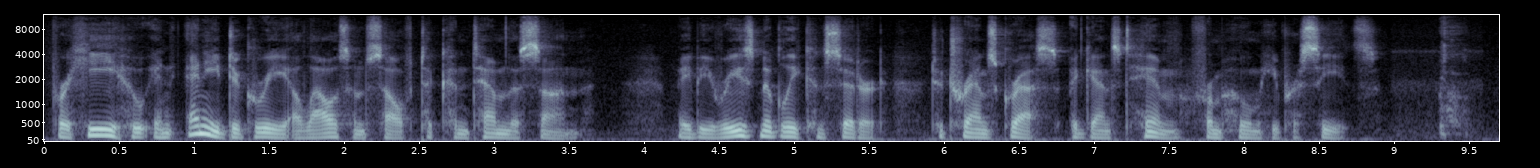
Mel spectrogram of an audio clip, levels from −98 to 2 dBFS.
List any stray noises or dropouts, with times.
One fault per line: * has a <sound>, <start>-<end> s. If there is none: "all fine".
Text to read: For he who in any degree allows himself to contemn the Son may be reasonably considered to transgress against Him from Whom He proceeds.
* has a cough, 9.3-9.6 s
